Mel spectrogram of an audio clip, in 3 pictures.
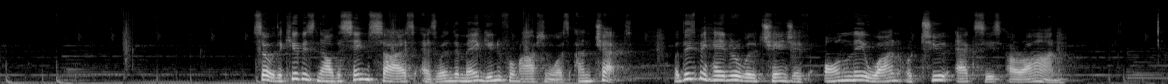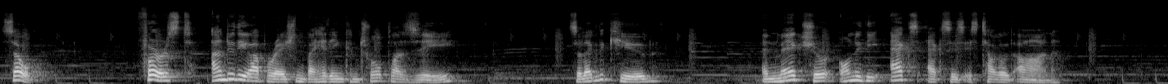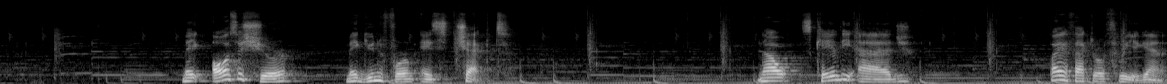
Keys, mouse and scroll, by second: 16.2 ctrl+z, 18.0 click, 22.5 click, 23.6 click, 32.6 click.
